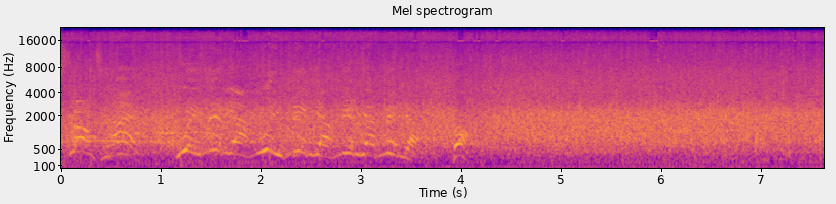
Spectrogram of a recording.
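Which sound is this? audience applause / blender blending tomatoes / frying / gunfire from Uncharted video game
audience applause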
